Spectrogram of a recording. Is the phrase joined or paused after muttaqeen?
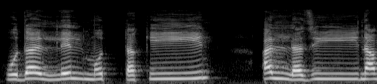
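paused. There is a stop after muttaqeen. "भी पढ़ सकते हैं"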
